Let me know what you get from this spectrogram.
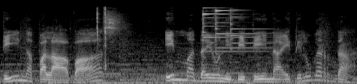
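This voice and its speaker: Animated male radio drama announcer over music. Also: medium pitch, moderate pace.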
